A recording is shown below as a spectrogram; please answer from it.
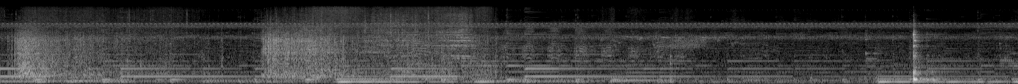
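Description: Background music with a steady tune. Over it, livestock feed is poured from a scoop into a rubber feed pan, a rushing patter at the start and again from about three to five seconds in. A single sharp click comes near the end.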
